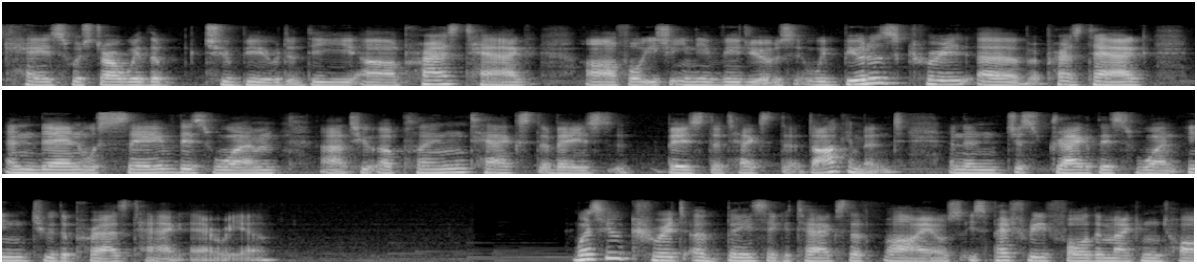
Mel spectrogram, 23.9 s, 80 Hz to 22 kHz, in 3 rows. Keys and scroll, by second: 1.1 9, 1.5 Return, 2.5-4.0 typing, 4.5 Return, 5.2-6.7 typing, 9.0 super+c, 10.2 Return, 10.5 super+v, 10.7 Return, 11.1 super+v.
